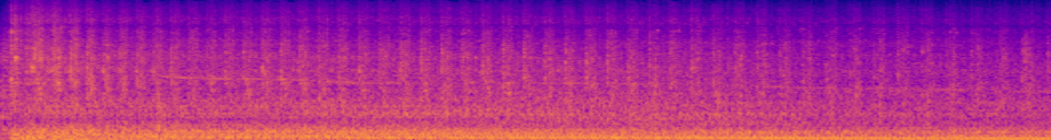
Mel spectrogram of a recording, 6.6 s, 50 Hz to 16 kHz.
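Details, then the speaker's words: Work truck V8 with 93,000 miles, check engine light on, missing or broken rear exhaust manifold bolt, at idle: fast, even ticking and puffing hiss over the steady idle, an exhaust manifold leak. "it's making a hissing noise it's a little bit louder than it should be the check engine light is on"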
